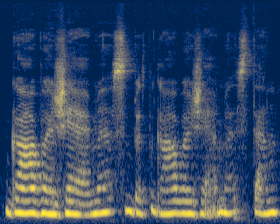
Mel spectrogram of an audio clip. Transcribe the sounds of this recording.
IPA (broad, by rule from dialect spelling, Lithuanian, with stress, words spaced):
ˈɡɑːʋɐ ˈʒʲæːmʲɛs ˈbʲɛt ˈɡɑːʋɐ ˈʒʲæːmʲɛs ˈtʲɛn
